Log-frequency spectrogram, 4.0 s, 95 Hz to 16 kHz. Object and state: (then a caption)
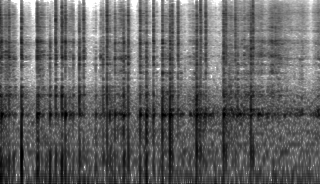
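Empty metal pail. Long nails scratch and tap the bottom and outer wall of a small, hollow, empty copper-colored metal pail lying on its side. About nineteen quick, sharp taps with bright metallic clicks stand out over a steady scratchy rasp, each with a short hollow ring near 650 Hz that dies away almost at once.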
